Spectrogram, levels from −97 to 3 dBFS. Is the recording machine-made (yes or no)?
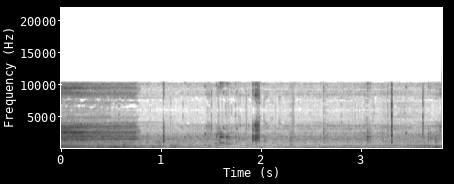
no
